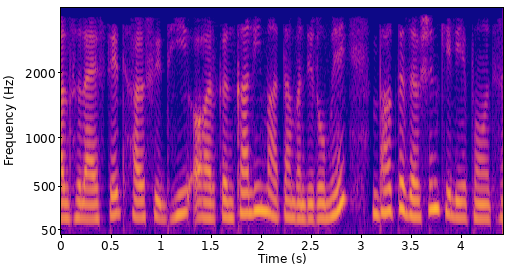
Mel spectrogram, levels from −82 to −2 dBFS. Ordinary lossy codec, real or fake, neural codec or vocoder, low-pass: MP3, 32 kbps; fake; codec, 16 kHz, 0.7 kbps, FocalCodec; 3.6 kHz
